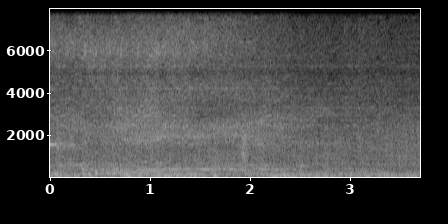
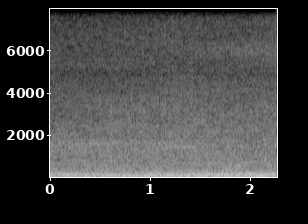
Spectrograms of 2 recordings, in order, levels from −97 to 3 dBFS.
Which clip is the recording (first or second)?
second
